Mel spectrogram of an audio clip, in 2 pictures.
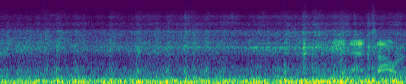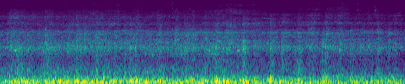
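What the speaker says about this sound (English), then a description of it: "And that long empty coal train heads south." A long empty coal train rumbles steadily past at Greenwich, Ohio, with continuous rolling noise and faint clatter, while a person briefly speaks over it.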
